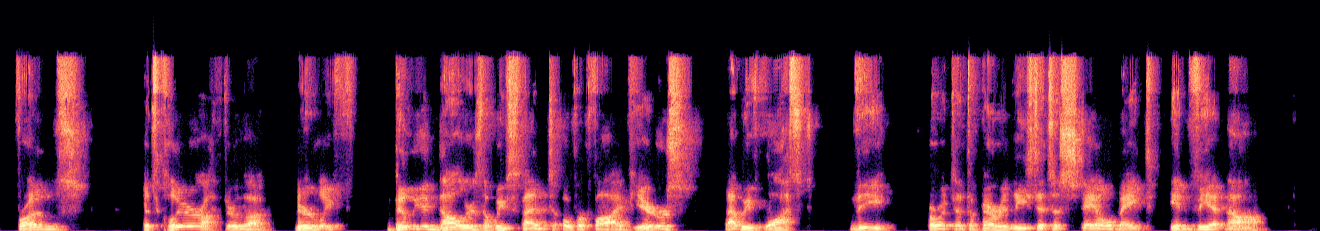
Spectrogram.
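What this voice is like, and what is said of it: Walter Cronkite impersonation. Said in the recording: “Am I sounding like Richard Nixon or Walter? I'm trying to do a Walter Cronkite impersonation.”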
